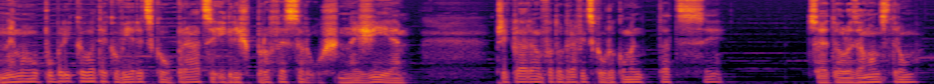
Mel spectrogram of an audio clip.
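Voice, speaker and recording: Low-pitched male writer played by an actor, radio drama, curious and wry, muttering fragments and asides to himself. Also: steady tone, a little mellow, lightly acted. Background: faint music.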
